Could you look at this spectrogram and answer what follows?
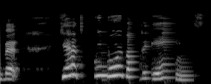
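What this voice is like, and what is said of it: Out of breath, huffing and puffing. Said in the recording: “I'm out of breath because I literally ran into my room ... So I'm like huffing and puffing.”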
